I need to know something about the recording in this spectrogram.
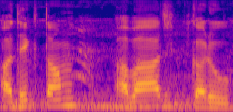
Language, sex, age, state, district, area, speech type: Maithili, male, 18-30, Bihar, Madhubani, rural, read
